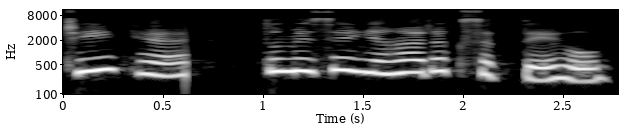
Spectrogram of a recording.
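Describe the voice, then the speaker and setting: A woman voicing a small, cautious bird queen in a cartoon, speaking with measured authority. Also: extremely high pitch, expressive, dark tone, no room sound, voice pushed up, full character voice. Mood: cautious, authoritative.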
